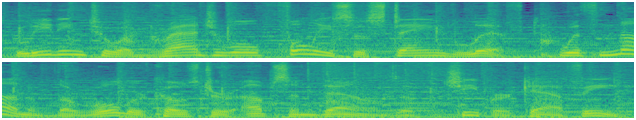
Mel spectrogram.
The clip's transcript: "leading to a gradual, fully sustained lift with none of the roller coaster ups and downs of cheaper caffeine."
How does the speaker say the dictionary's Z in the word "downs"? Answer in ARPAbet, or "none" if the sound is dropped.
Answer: Z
